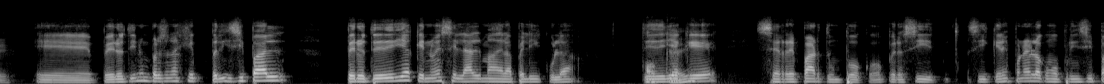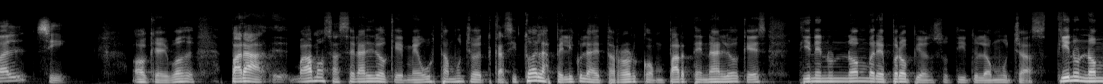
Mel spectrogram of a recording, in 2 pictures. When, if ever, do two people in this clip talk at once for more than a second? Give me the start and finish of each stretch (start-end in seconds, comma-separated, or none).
none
